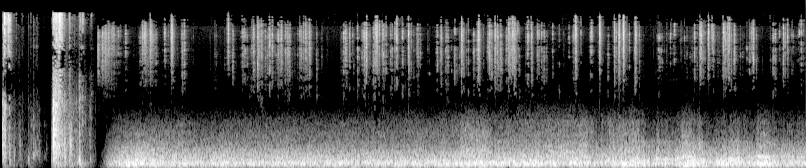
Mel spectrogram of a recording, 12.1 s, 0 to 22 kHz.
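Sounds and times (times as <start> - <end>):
campfire crackling: 1.5 - 12.0.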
